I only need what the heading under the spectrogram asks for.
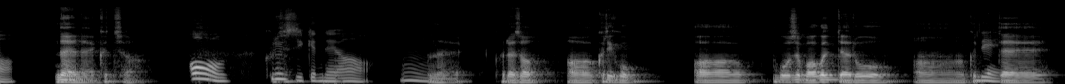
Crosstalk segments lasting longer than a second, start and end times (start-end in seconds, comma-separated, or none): none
